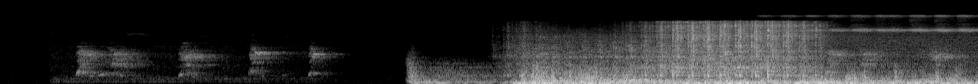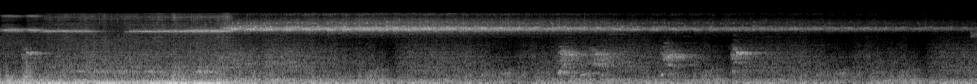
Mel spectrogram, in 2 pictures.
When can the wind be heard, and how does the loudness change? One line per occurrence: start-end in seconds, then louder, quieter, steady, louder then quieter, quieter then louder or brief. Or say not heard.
5.1-19.5 quieter.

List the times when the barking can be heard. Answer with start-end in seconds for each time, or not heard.
0.5-3.4, 8.1-10.3, 15.2-17.6.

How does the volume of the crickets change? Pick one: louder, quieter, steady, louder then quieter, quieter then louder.
louder then quieter.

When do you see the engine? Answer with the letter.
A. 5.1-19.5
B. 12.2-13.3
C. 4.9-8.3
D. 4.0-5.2
C.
